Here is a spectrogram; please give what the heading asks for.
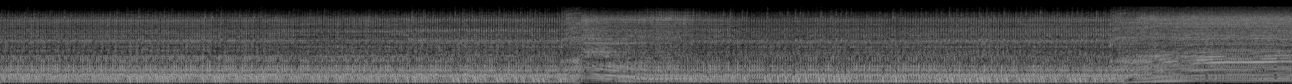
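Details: Homelite Super XL Automatic chainsaw, reported smelling hot, on ethanol-free TruFuel, almost warmed up: crisp even buzz snapping cleanly to high revs twice without stumbling or throttle lag; healthy.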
